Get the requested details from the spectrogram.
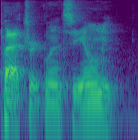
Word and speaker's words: Patrick Lencioni: Patrick Lencioni, and I may have just mispronounced his name, I'm not sure, but no, that was it.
